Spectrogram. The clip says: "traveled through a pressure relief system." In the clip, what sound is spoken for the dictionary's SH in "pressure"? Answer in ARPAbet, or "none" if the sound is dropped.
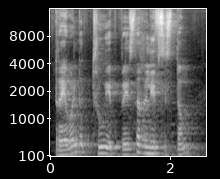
S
